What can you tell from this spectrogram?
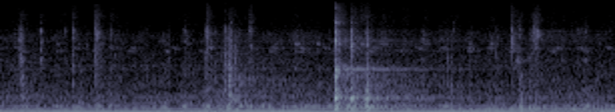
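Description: Small clicks and knocks of plastic wall sockets, wires and a screwdriver being handled and set down on a wooden board, the loudest a sharp knock with a brief ring about three seconds in, then a couple of lighter clicks. A steady low hum lies underneath.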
